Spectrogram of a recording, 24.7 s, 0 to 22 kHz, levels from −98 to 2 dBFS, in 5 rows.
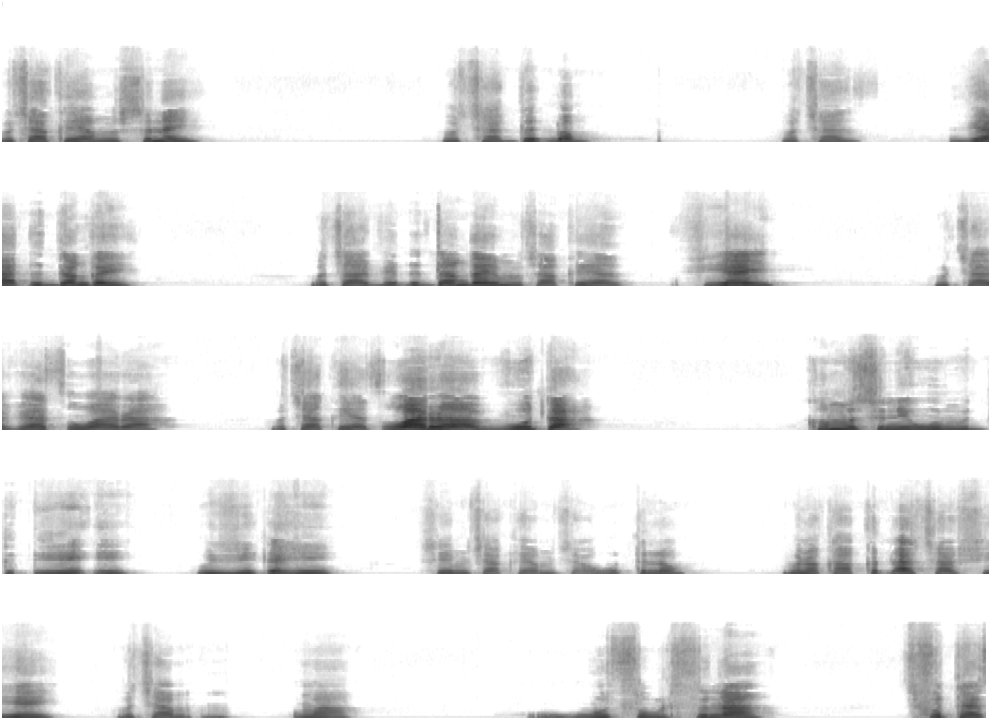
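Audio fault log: Throughout: HE-AAC compression, likely, and plainly audible. The treble is rebuilt, copied up from the lower bands rather than coded, so its harmonics don't line up and the s sounds come out gritty and lispy. It fits a low bitrate around 24 kbps.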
